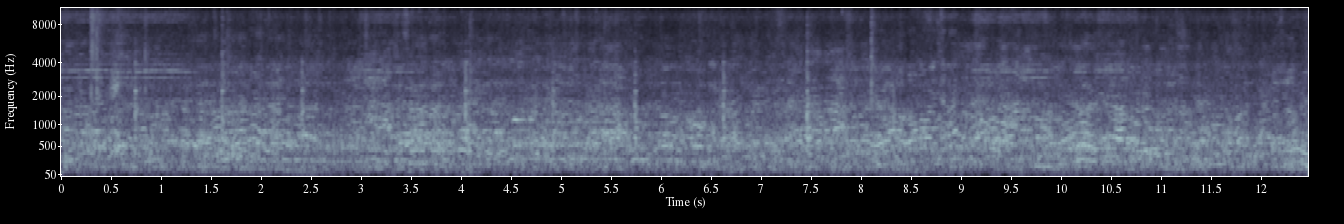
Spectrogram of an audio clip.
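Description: Dense crowd chatter: many men talking at once in a steady, unbroken babble of overlapping voices.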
